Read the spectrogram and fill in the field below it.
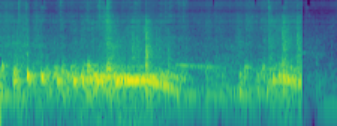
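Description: Close cooing of Raj Golla pigeons, a rolling throaty burble that swells and then fades, ending abruptly after a few seconds.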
